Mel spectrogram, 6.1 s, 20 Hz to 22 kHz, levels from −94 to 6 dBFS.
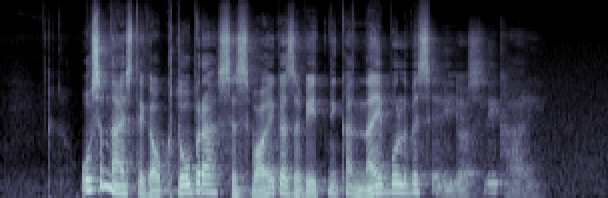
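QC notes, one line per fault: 4.31 s to end, switch to a distant microphone: the speech abruptly turns roomy and hollow with thinner bass, falls by about 10 dB, and room noise comes up to around 30 dB below the speech, likely because the close microphone dropped out and a farther pickup took over.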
